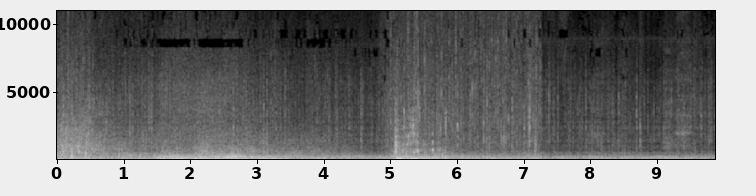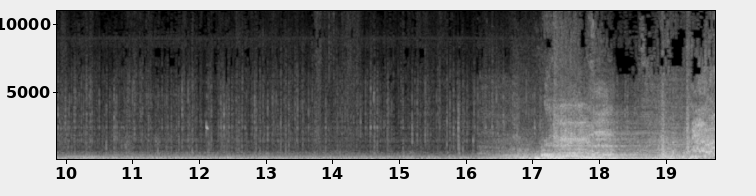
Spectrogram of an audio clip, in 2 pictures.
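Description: Film soundtrack: a low, steady rumbling drone under tense music, with one sharp hit about five seconds in and a loud swell in the last second.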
